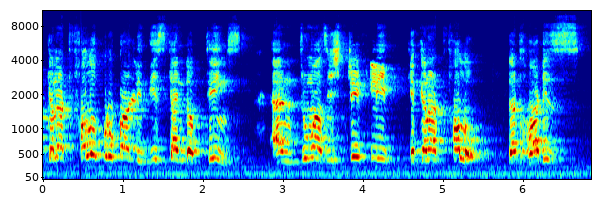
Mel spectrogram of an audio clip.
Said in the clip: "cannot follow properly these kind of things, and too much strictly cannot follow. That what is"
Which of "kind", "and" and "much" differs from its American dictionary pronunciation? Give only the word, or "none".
much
